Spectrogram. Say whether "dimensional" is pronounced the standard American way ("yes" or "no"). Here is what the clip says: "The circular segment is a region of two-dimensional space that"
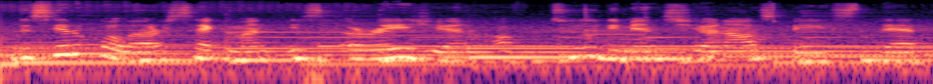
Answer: no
